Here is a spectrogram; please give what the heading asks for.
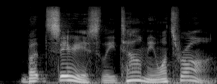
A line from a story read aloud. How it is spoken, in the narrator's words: awkwardly laughed and said nervously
